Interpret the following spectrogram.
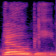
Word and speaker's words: Dobby: It's pronounced Doby, right? Got it. Doby, right.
